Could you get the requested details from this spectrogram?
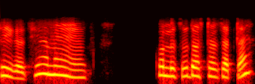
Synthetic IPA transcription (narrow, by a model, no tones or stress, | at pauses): ʈʰikʌt͡sʰiami | kʌlːut͡sʰud̪ʌsʈʌɾt͡saʈʈːa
